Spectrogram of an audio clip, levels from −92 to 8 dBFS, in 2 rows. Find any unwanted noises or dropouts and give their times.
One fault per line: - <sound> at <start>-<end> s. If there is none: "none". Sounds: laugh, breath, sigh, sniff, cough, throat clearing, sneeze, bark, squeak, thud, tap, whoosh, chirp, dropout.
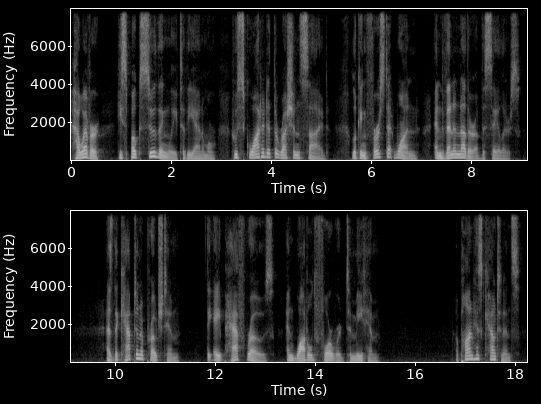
none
